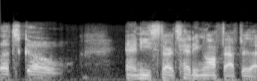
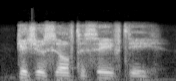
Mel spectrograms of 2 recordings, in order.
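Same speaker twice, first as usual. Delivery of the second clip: stern, firm voice. In a tabletop game, Soul Taker brushes off a frightened woman's hands; stern voice. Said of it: "in a stern voice says".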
